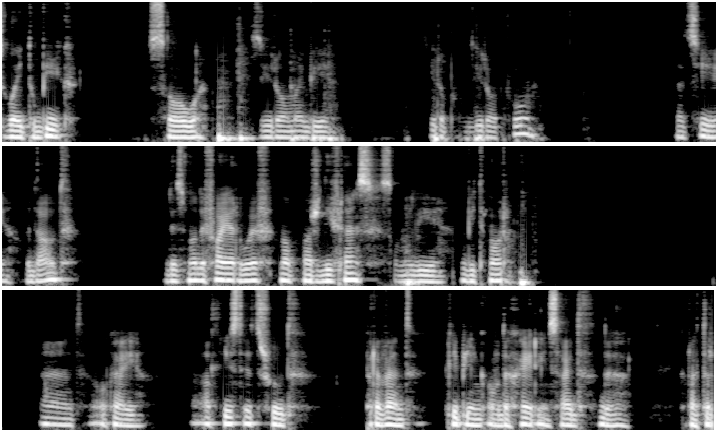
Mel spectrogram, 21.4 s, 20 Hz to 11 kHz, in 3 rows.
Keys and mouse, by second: 3.0 BackSpace, 4.6 0, 6.4-20.9 drag, 6.4-8.9 middle drag, 6.4-8.9 right drag, 9.2 middle click, 9.2 right click, 10.3-14.1 middle drag, 10.3-14.1 right drag, 14.2 middle click, 14.2 right click, 20.9 middle click, 21.3 click.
